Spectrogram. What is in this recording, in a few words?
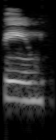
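"pem", Nigerian Pidgin, female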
